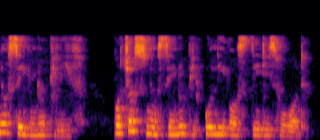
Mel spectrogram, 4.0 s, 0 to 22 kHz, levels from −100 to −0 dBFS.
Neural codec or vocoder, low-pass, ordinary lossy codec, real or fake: none; 7.2 kHz; none; real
